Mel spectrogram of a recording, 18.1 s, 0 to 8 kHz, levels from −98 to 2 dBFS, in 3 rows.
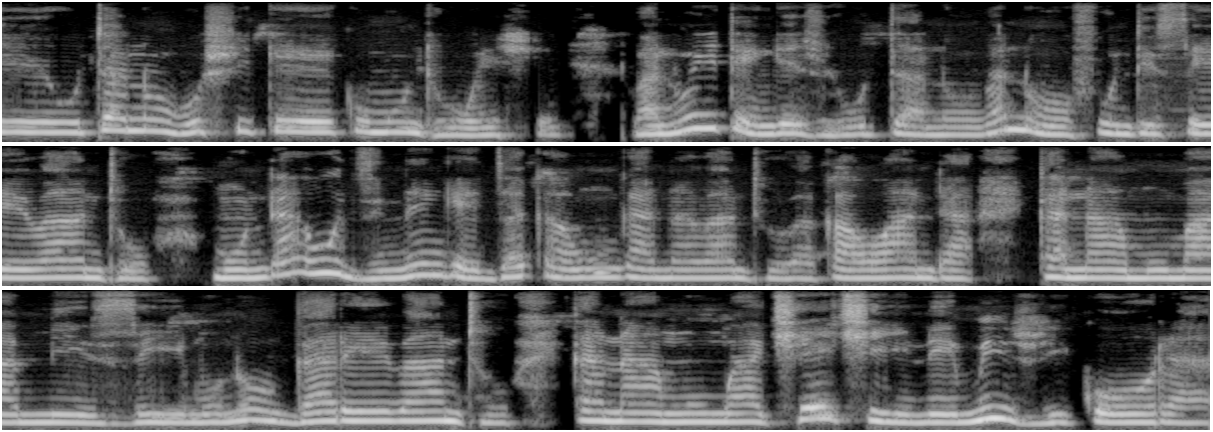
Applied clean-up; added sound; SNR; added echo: none; none; none; none.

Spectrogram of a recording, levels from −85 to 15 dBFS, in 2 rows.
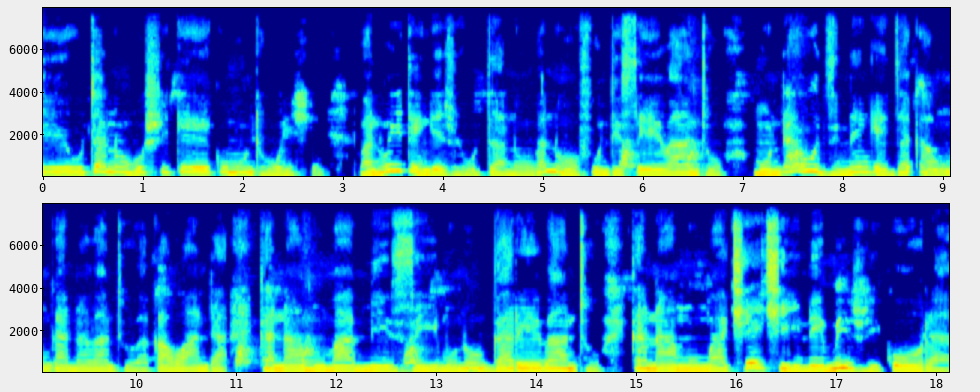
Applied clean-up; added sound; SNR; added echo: none; Bark; 13 dB; none.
